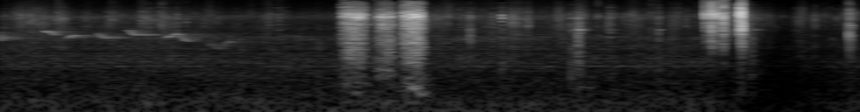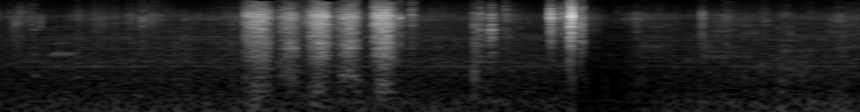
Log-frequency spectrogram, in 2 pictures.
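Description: Silky Pocketboy folding saw cutting thin sticks of firewood: four short runs of quick rasping strokes with pauses between, the longest about two-thirds of the way through.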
